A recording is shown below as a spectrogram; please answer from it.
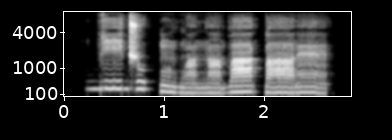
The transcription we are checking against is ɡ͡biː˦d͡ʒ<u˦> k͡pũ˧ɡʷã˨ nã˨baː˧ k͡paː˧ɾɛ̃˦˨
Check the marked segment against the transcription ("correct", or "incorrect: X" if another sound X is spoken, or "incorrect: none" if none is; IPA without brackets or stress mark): correct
